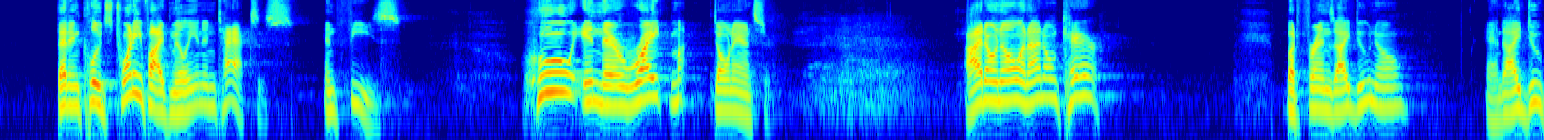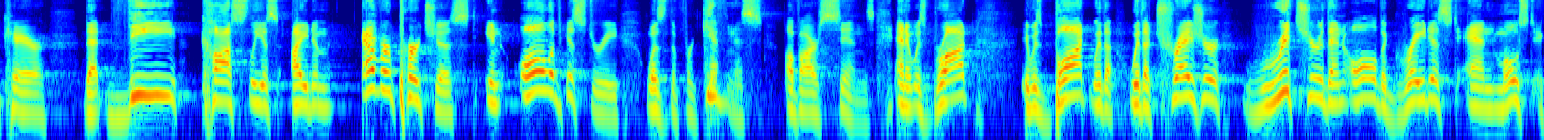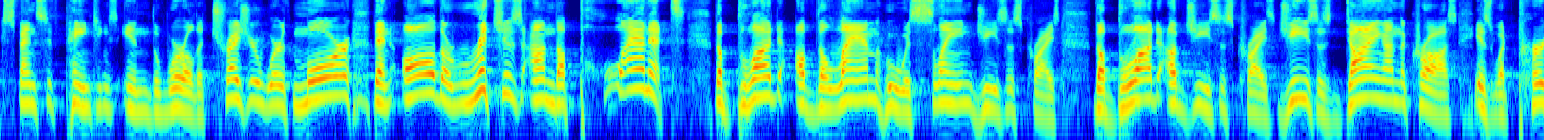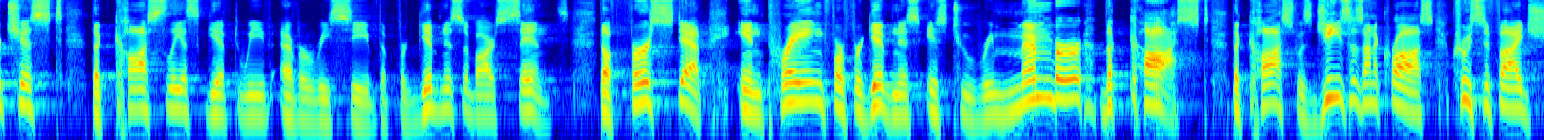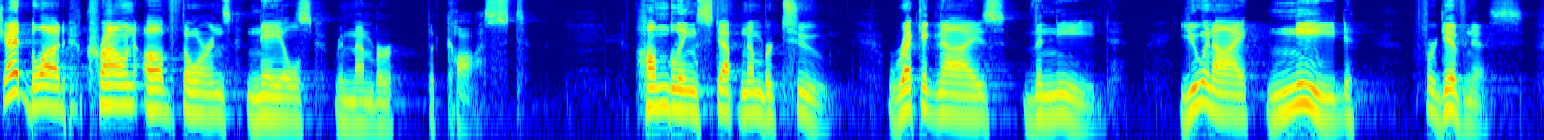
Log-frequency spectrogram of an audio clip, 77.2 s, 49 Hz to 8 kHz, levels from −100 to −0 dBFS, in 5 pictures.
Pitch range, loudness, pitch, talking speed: 140-205 Hz, -33 LUFS, 170 Hz, 125 wpm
